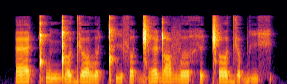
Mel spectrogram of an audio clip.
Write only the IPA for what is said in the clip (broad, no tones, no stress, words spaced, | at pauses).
æǃʰu ŋ͡ǃʌdʲɒlə ǃʰisʌɡ͡ǁɛɖɑ və hɪǁʌdʲɒ bix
